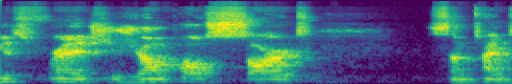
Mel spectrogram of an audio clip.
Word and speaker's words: Jean-Paul Sartre: a French philosopher and his name is French jean-paul Sartre sometimes it's hard for us english-speaking Americans to pronounce those French ours a very guttural soft kind of our I guess but that's his name jean-paul Sartre now this concept existentialism is kind of the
